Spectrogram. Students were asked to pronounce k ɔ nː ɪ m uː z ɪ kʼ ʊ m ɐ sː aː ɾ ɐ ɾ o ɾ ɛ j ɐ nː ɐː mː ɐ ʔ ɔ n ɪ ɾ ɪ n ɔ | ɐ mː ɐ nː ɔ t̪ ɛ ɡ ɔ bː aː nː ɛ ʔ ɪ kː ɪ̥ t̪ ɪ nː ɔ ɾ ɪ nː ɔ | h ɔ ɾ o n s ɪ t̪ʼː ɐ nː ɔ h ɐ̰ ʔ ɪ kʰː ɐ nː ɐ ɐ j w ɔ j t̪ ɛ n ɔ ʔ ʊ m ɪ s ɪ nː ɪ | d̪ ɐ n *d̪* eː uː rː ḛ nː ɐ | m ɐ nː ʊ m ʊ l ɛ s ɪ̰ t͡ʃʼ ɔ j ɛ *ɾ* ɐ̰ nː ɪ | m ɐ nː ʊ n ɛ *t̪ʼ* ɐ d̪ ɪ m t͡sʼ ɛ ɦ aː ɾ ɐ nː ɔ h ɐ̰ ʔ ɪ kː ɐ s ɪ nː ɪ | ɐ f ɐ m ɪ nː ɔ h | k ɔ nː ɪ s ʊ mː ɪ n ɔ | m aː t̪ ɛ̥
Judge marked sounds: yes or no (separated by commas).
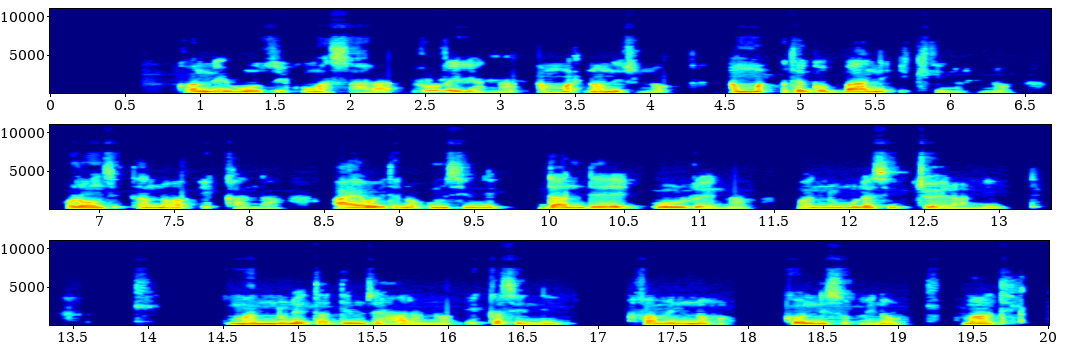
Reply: yes, yes, no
